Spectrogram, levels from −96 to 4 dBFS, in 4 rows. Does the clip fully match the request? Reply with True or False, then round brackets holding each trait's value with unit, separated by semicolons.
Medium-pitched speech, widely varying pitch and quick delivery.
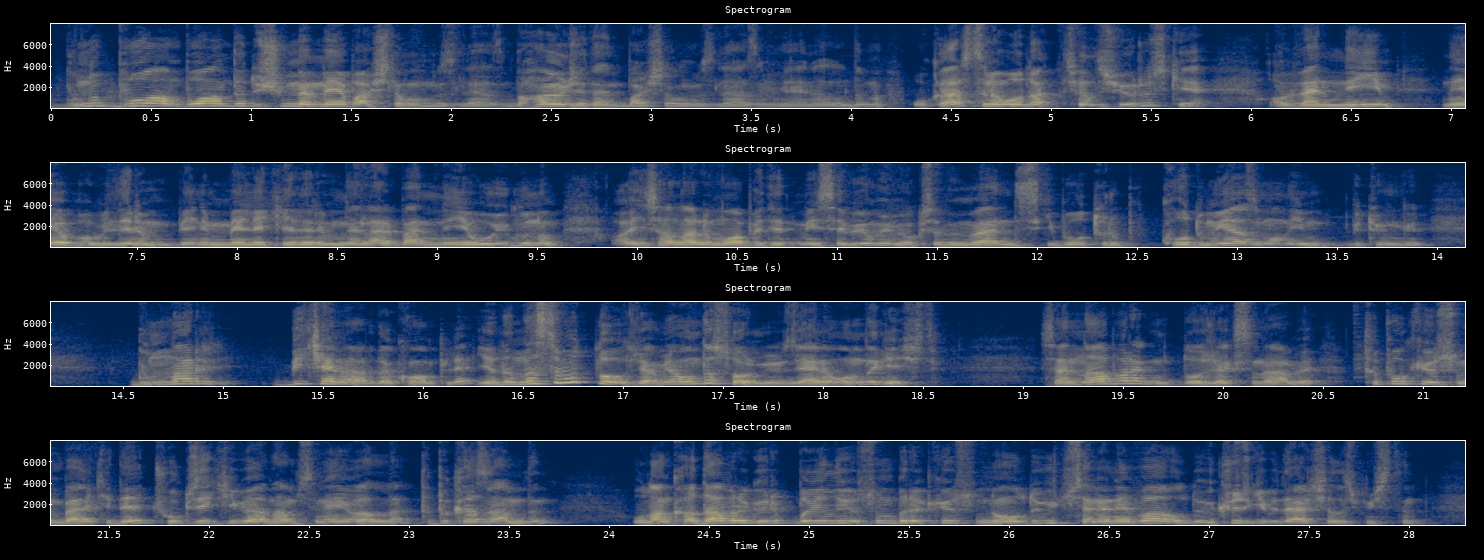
True (170 Hz; 5.8 semitones; 205 wpm)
